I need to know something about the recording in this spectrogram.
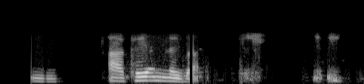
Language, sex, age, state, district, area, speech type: Manipuri, female, 60+, Manipur, Imphal East, rural, conversation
